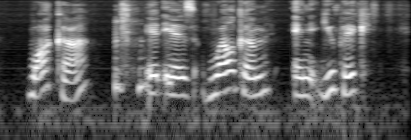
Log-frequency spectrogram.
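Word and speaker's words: Waqaa: It is pronounced waka.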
